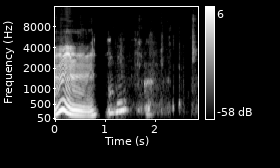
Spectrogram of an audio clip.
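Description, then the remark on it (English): Wet chewing of cinnamon kettle corn popcorn, a few soft crunchy clicks, following a drawn-out voiced hum and some mumbled vocal sounds from the person eating. “I could definitely do it in a popcorn form.”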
